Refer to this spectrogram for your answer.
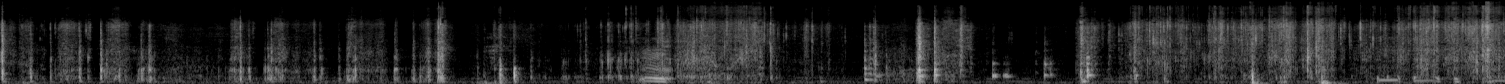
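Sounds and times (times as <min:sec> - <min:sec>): packaging crinkling and tearing: 0:05.6 - 0:08.6, 0:10.8 - 0:15.0.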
